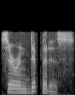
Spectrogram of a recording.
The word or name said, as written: serendipitous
